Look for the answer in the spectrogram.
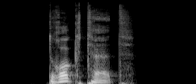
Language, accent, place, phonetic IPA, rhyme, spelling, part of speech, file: German, Germany, Berlin, [ˈdʁʊktət], -ʊktət, drucktet, verb, De-drucktet.ogg
- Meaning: inflection of drucken: 1. second-person plural preterite 2. second-person plural subjunctive II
